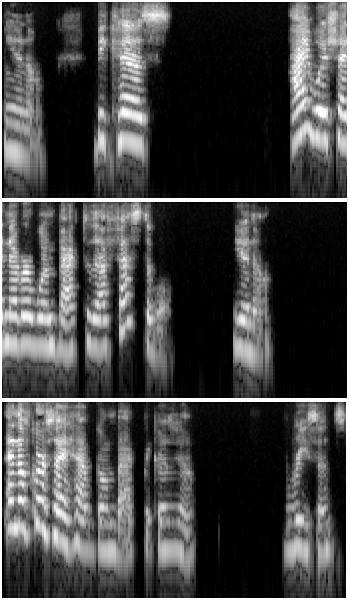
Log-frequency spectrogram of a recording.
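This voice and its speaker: A woman with a Spanish accent speaks fairly slowly at a medium pitch with lively intonation and long, frequent pauses, in a dry, close sound with no echo. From Mexico. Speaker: podcast host. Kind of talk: casual interview chat; show announcements.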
